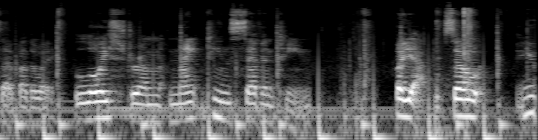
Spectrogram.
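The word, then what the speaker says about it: Leuchtturm: use definitely had to look up how to pronounce that by the way Loy strim 19:17 but yeah so you can use like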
